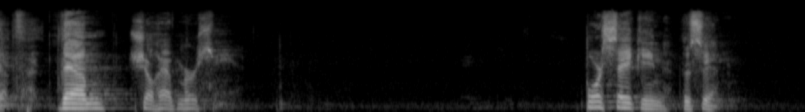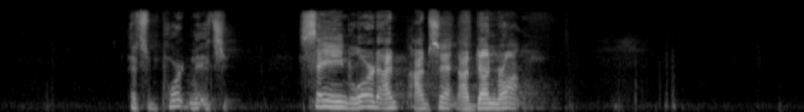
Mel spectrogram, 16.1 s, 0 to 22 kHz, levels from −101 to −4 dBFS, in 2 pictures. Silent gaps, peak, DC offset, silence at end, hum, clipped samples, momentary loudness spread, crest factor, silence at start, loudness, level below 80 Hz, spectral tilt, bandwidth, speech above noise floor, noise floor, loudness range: none; -22 dBFS; under 0.1%; 2.7 s; none; under 0.1%; 15 LU; 26 dB; 0 s; -42 LUFS; -86 dBFS; -2.5 dB/octave; 14.5 kHz; 43 dB; -85 dBFS; 12 LU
